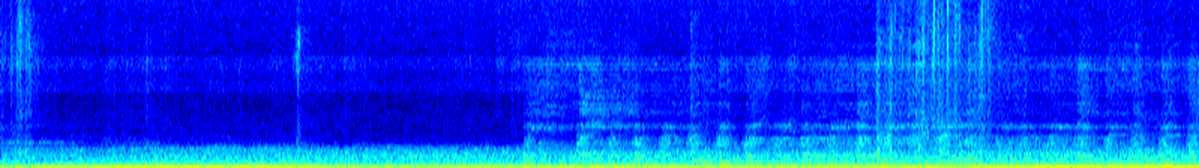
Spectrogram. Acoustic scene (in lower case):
car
